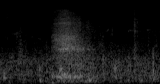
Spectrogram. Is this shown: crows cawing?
no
